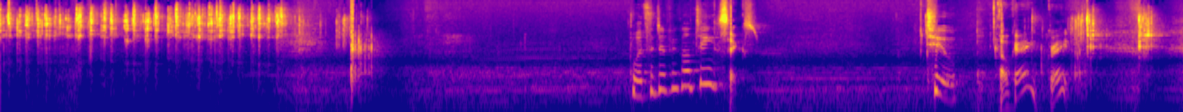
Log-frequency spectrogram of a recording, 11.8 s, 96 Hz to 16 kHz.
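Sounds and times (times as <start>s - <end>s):
six dice rattling and clattering as they are rolled: 0.0s - 3.8s, 10.7s - 11.6s
speech: 6.4s - 7.8s, 9.3s - 11.0s.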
